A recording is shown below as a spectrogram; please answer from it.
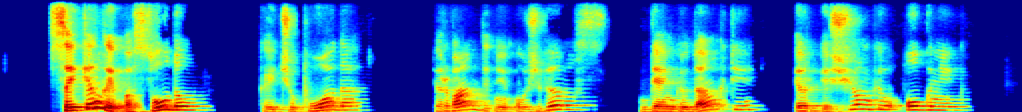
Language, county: Lithuanian, Alytus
